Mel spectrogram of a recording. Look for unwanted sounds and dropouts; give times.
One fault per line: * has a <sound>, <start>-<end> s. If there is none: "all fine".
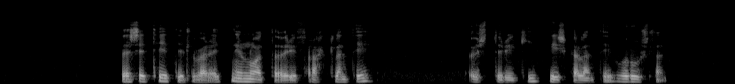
all fine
